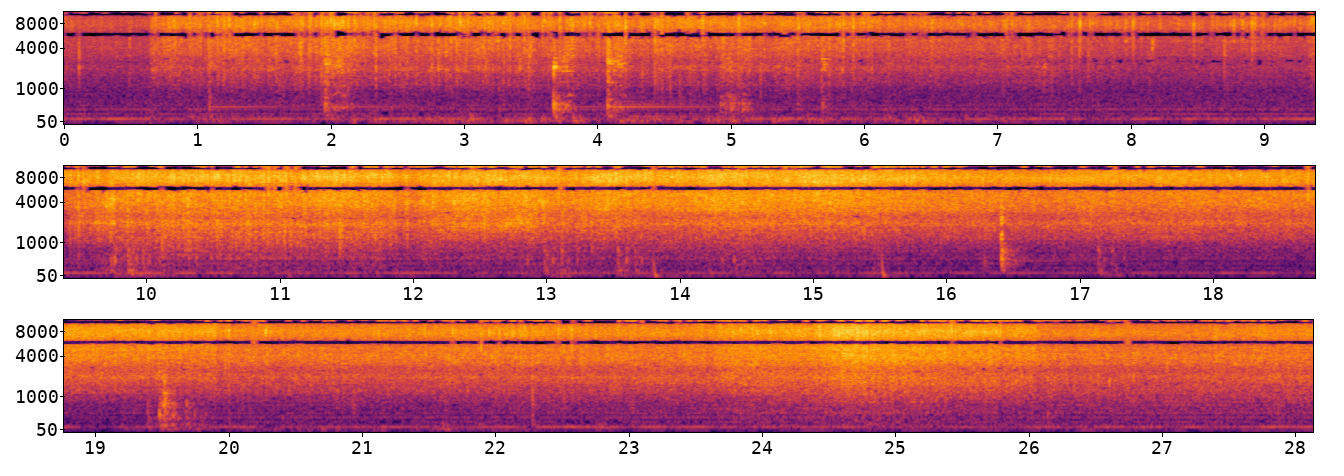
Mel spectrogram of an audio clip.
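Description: Garlic, onion and ginger sizzling in hot oil in a wok. A third of the way in the sizzle turns much louder and fuller as raw chicken pieces hit the oil and are stir-fried, with a spatula now and then knocking and scraping against the wok.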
